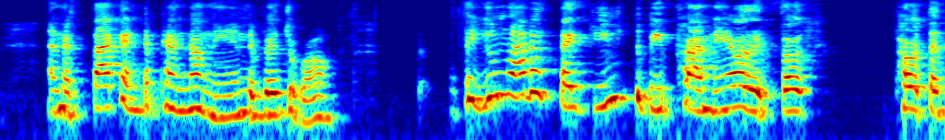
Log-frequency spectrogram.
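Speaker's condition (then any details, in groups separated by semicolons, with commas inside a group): Profound deafness, born profoundly deaf, cochlear implant; deaf accent, listeners notice, childhood speech therapy at UT Dallas Cellular Center, ended by middle school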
